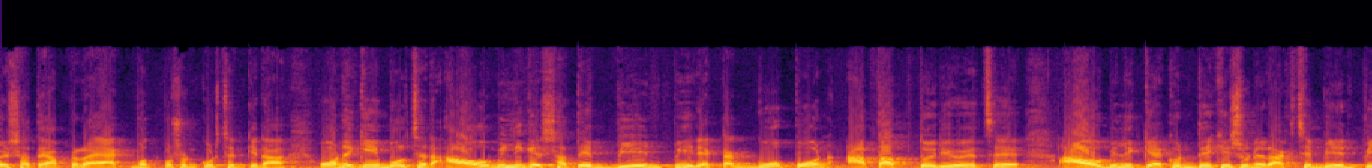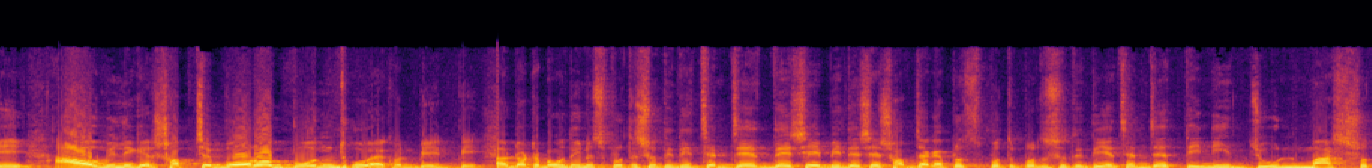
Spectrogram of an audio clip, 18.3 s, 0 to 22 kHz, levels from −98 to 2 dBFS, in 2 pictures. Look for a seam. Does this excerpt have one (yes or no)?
yes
